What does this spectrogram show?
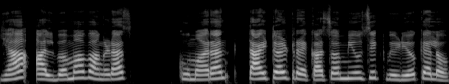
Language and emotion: Goan Konkani, neutral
